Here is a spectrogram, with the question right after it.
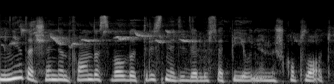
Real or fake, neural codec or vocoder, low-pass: real; none; 9.9 kHz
